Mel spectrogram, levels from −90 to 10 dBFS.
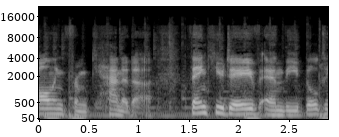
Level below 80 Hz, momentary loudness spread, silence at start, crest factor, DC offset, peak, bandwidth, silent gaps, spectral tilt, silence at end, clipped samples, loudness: -44 dBFS; 12 LU; 0 s; 18 dB; under 0.1%; -4 dBFS; 15 kHz; none; -5.5 dB/octave; 0 s; under 0.1%; -23 LUFS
